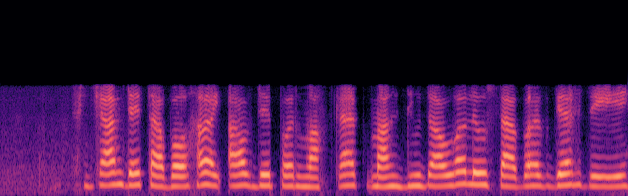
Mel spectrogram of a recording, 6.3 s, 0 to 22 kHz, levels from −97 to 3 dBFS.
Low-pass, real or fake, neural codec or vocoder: 3.6 kHz; fake; codec, 16 kHz in and 24 kHz out, 0.6 kbps, FocalCodec, streaming, 2048 codes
